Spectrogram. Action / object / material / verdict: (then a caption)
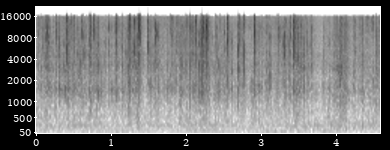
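scrape / plastic zip-lock bag / plastic / none. An empty clear plastic zip-lock bag lying flat on a table is crinkled and scratched with the fingertips and long nails. The result is a dense, steady stream of bright, crisp crackles and rustles with almost no low end.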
